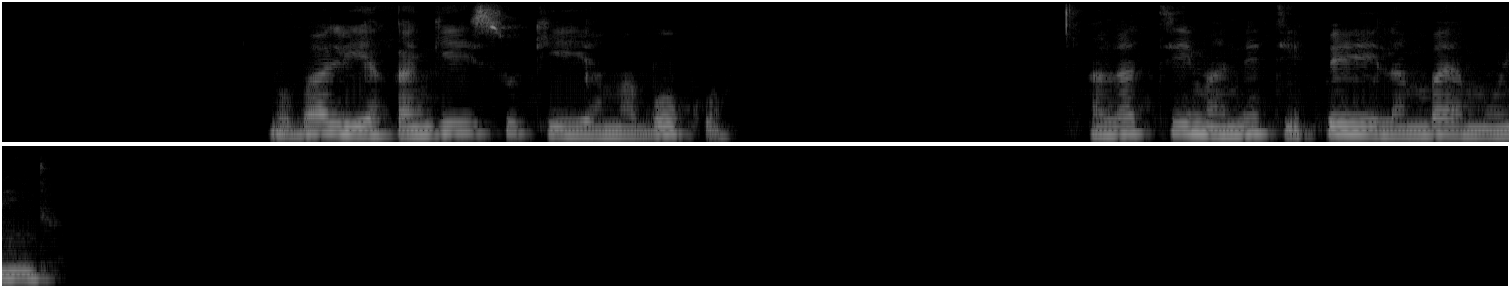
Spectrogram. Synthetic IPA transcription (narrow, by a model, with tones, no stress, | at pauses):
mo˨ba˦li˨a˨ka˨ŋɡi˦su˦ki˨ja˨ma˨bɔ˦kʰɔ˨ | a˨la˦ti˦ma˨nɛ˦ti˨pe˦e˨la˨mba˦ja˨mo˨i˦ndo˨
